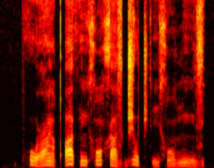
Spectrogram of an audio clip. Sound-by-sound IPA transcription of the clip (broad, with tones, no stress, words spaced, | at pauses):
pʰo˧˩ʕɛ̃˧˩qʼa˧˥˧θĩ˧ xɔ̃˧˥xa˧˩zd͡ʒɤ˥˨ t͡ʃʼi˩˧˩xɔ̃˩˧˩ mĩ˧˩z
